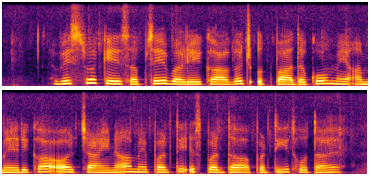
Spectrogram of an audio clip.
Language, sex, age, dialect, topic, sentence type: Hindi, female, 51-55, Garhwali, agriculture, statement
